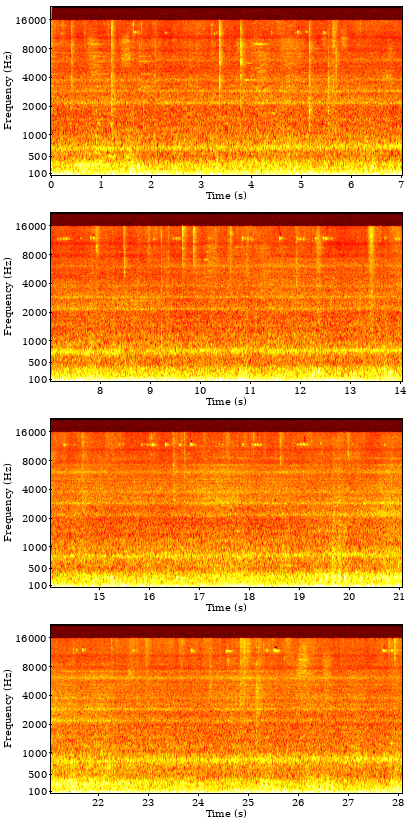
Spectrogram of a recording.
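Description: Passenger train running between stations, heard from aboard: a steady rumble of wheels on the track with a faint hum over it.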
